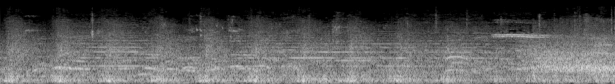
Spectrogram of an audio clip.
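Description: A basketball bouncing repeatedly on a hardwood court as it is dribbled, amid unclear voices and the noise of a large arena hall.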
